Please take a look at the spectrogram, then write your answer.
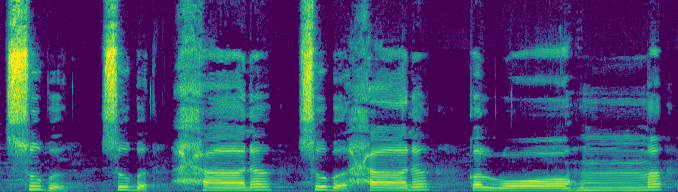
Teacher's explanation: یہاں پر سین کی سیٹی کی صحیح آواز آنی چاہیے، اس کے بعد با ہے، با ساکن ہے، تو اس کا مطلب ہے کہ اس کو ہم قلقلہ کر کے پڑھیں گے، اور قلقلہ کا مطلب ہوتا ہے کہ آواز کا پلٹ کر آنا۔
